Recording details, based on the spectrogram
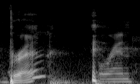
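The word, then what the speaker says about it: Bryn: a for some reason no one can pronounce my goddamn name bren-bren b ry n b ry n that's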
